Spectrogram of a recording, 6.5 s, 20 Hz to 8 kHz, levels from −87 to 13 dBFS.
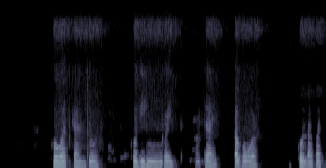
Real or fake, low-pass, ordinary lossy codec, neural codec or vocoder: fake; 7.2 kHz; Opus, 24 kbps; vocoder, 22.05 kHz, 80 mel bands, Vocos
